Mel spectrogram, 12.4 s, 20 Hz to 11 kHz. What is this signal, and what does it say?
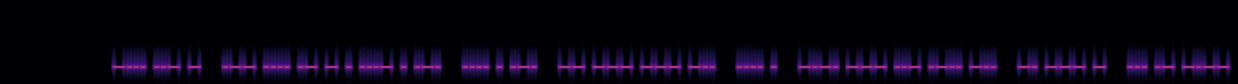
Morse code, heard as a keyed tone, about 34 wpm, 700 Hz. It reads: BUT WHATEVER HER MOOD HE COULD NOT SAY
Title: Sentences from Top 1100 Words 35wpm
